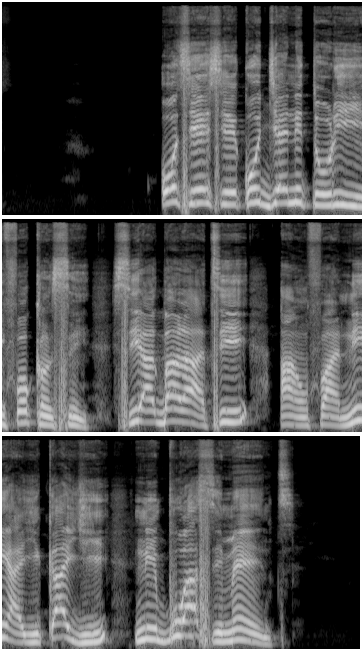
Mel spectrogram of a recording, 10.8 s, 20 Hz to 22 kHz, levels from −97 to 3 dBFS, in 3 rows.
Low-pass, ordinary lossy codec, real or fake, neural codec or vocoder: none; none; fake; vocoder, 48 kHz, 128 mel bands, Vocos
